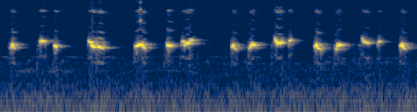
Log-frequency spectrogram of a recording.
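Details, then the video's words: Long ropel trill of a yellow-vented bulbul, played to train other birds to join in: quick run of bubbly, slurred whistled notes, each brief and slightly warbling, delivered almost three per second without a break. "SUARA TRUCUK ROPEL PANJANG"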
